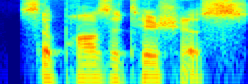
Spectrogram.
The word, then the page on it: Supposititious: American English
